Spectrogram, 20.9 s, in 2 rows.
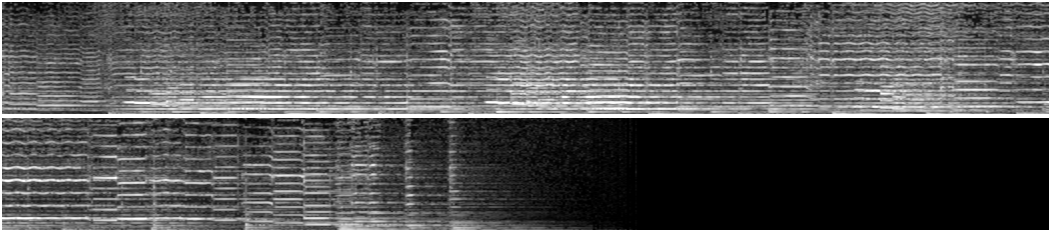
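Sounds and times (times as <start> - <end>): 
waltz music: 0.0 - 15.7.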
